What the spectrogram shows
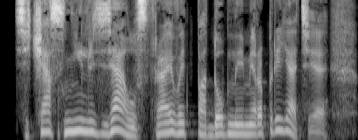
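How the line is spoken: Exclaiming. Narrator (Russian): воскликнула она

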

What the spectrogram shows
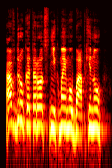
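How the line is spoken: Wailing loudly. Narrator (Russian): вопил он

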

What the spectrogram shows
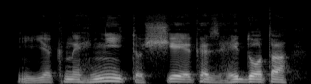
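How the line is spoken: Muttered under breath. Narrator (Ukrainian): пробурмотів собі підніс Шеймус Фініган

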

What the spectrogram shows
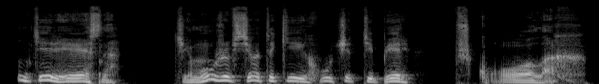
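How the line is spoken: Muttering to himself. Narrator (Russian): пробормотал он про себя

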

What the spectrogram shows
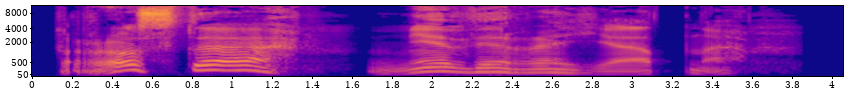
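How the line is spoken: Tired. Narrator (Russian): устало сказал режиссер

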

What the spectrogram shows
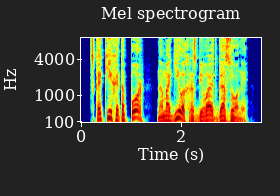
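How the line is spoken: Angry reply. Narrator (Russian): сердито ответила она

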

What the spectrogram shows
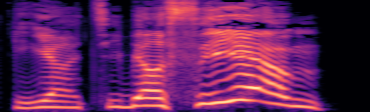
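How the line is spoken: Lion's roar. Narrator (Russian): лев разинул пасть, ощетинил гриву и, прыгнув на волшебницу, проревел

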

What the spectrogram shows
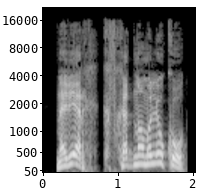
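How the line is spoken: Desperate yell. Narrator (Russian): отчаянно завопил я

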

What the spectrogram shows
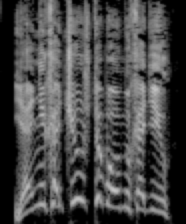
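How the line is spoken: Shrieking. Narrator (Russian): визжала она

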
